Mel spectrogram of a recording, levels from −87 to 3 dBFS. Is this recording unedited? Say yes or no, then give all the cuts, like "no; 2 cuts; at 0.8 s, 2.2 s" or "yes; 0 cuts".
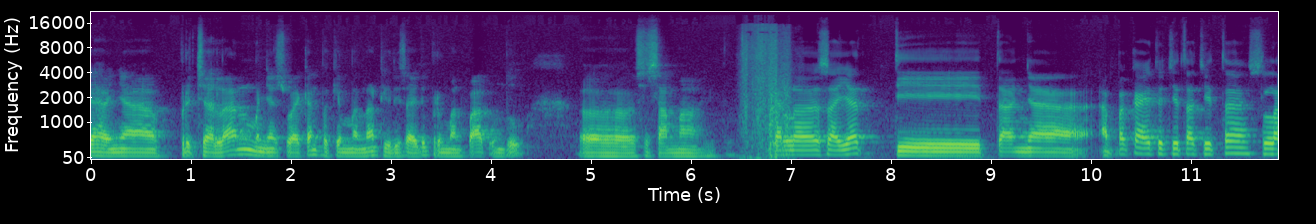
no; 1 cut; at 6.6 s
